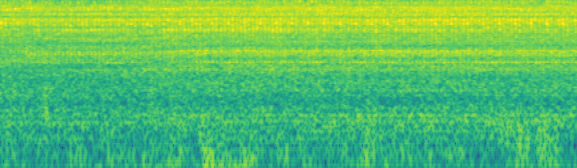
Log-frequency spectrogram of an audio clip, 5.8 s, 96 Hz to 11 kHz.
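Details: 2017 VW Passat 1.8, over 3 minutes after replacing the camshaft adjustment (variable timing) solenoid for random all-cylinder misfires: quiet even idle with smooth low hum, no stumbles or skipped beats; running normally.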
